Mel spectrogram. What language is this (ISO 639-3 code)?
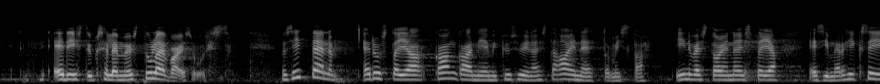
fin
